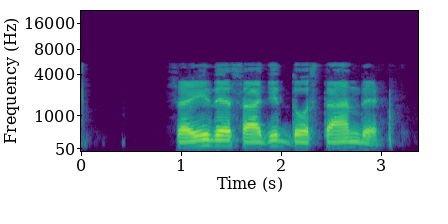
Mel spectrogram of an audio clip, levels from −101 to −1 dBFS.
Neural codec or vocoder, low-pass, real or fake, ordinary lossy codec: none; 5.4 kHz; real; Opus, 64 kbps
